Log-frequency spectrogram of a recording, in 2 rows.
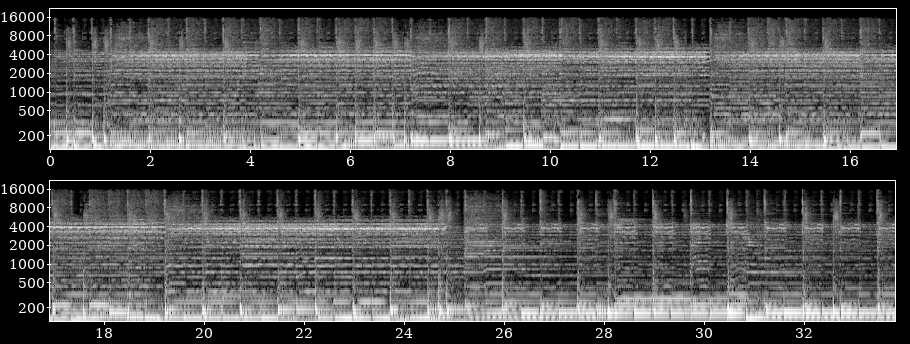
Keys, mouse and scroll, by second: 3.2 alt+middle click, 3.8 alt+middle click, 4.1 scroll down 2, 4.3 shift+middle click, 4.7-5.5 scroll down 2, 5.5-6.7 drag, 7.0 alt+middle click, 7.6 scroll up 2, 7.8 s, 8.9 click, 10.1 click, 11.1 click, 15.4-18.0 drag, 18.0 middle click, 18.4 click, 19.7-24.6 drag, 24.6-25.7 middle drag, 25.7-26.0 scroll down 1, 26.0-28.3 middle drag, 28.3 click, 29.1-29.4 scroll down 2, 29.4 alt+middle click, 30.1 shift+middle click, 30.4-31.1 scroll up 1, 33.3 click, 33.7 scroll down 1.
